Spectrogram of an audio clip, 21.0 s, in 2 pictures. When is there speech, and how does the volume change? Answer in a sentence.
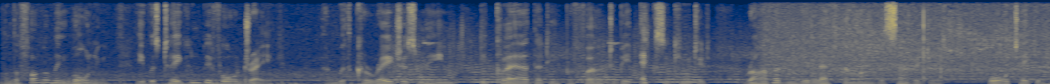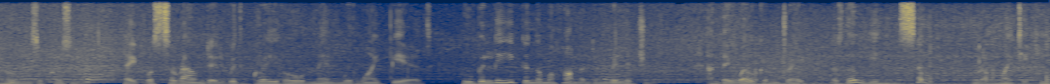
The speech can be heard from 0.0 to 20.9 s, at a steady volume.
